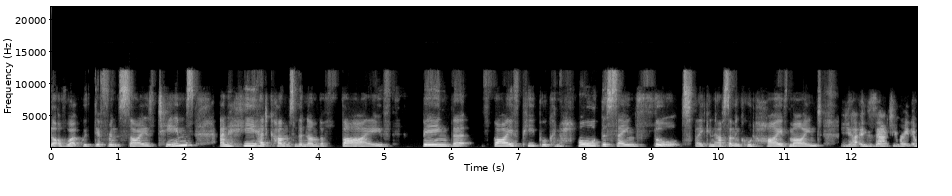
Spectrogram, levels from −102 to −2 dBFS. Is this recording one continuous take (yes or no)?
no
